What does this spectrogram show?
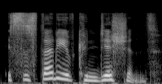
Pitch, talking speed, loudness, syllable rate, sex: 200 Hz, 185 wpm, -17 LUFS, 5.4 syllables/s, female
